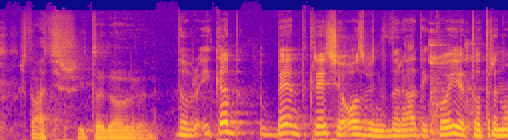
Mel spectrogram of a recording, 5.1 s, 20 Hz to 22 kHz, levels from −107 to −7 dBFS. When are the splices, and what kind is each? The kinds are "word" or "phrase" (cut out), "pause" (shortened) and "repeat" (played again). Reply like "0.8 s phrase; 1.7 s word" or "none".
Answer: 1.6 s pause

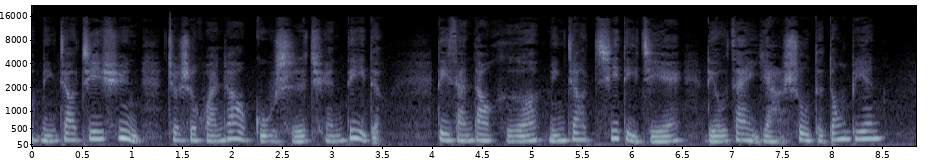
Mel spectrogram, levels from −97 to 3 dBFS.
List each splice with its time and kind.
4.0 s pause; 6.6 s pause

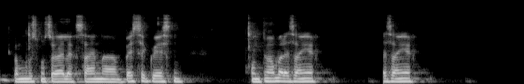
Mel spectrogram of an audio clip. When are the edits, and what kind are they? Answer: 2.6 s word; 3.8 s repeat

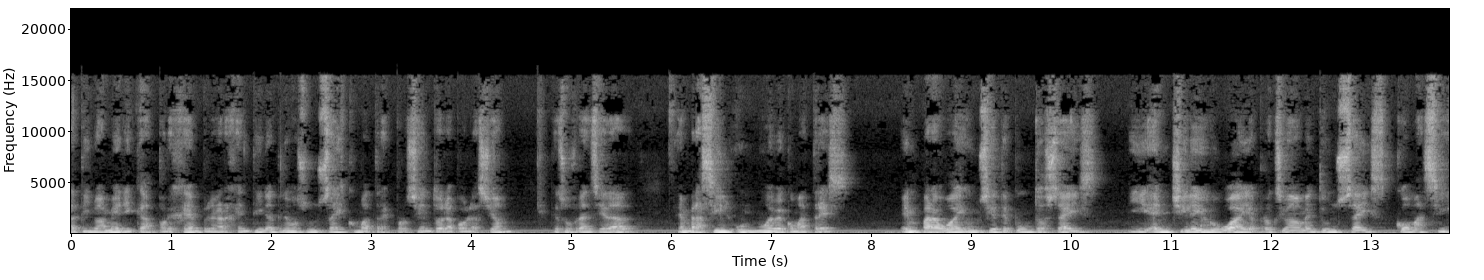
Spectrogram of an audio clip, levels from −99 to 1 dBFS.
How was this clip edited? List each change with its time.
none

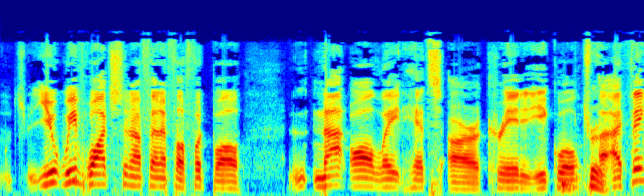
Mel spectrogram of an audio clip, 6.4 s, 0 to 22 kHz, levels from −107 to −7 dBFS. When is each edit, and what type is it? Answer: none

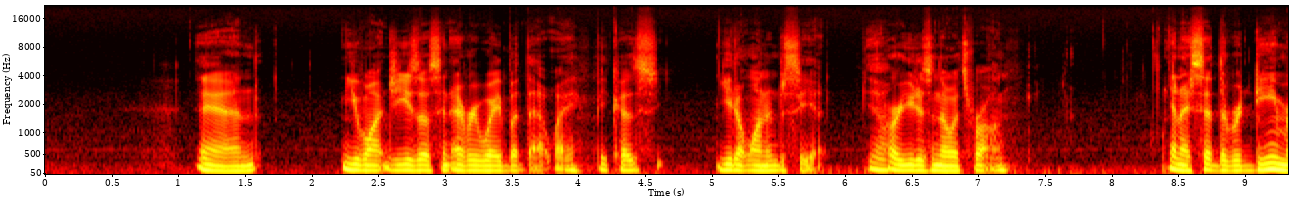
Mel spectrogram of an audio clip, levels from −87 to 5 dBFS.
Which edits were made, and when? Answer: none

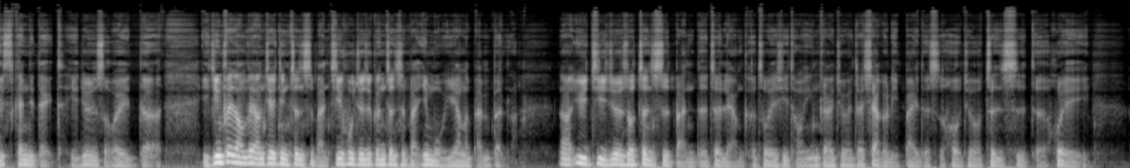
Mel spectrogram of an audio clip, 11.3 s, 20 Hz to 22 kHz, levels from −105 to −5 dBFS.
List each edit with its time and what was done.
none

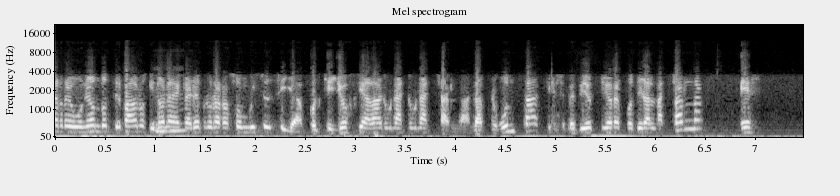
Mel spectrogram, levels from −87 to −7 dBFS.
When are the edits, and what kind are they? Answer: 0.9 s word; 3.5 s repeat

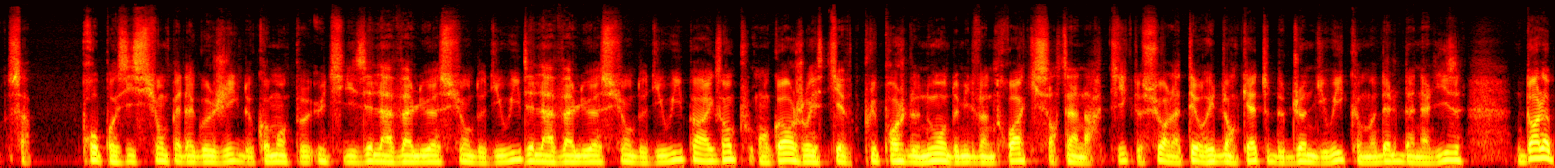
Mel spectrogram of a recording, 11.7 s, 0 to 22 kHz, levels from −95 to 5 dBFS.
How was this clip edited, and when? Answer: 3.9 s repeat; 6.4 s word

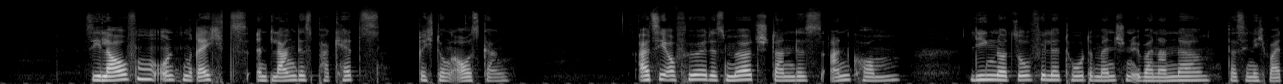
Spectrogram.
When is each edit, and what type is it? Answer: none

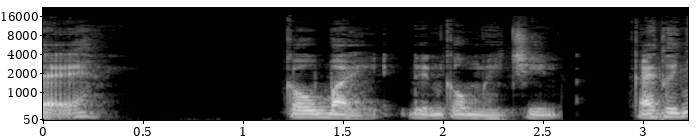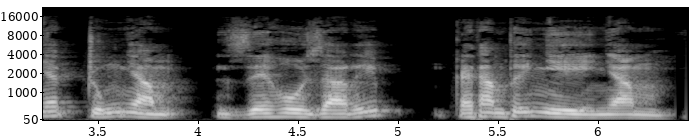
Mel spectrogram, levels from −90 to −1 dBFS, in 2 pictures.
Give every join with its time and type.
3.1 s word

